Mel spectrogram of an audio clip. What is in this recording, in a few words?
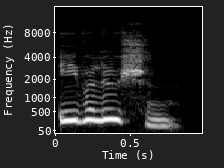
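"evolution", British English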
